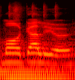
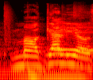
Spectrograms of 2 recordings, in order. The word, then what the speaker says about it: Margallo: Margallo, yeah? Yeah. Did I pronounce that right? Margallo. Margallo.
